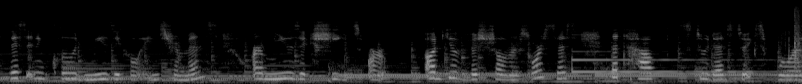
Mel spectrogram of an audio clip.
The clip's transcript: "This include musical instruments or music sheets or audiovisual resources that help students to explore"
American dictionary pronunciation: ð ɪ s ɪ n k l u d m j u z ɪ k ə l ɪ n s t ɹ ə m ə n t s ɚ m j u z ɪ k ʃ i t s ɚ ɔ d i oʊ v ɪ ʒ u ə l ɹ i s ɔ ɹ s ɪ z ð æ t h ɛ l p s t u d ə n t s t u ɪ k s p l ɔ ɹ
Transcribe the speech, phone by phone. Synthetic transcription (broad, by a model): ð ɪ s ɪ n k l u d m j u z ɪ k ə l ɪ n s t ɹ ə m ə n t s ɚ m j u z ɪ k ʃ i t s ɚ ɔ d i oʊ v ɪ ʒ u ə l ɹ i s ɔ ɹ s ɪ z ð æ t h ɛ l p s t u d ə n t s t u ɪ k s p l ɔ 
